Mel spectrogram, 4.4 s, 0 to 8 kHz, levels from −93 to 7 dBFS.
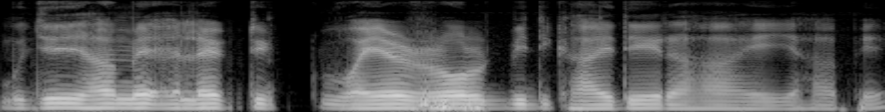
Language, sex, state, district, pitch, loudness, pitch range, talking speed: Hindi, male, Arunachal Pradesh, Longding, 110 Hz, -17 LUFS, 100-115 Hz, 175 wpm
